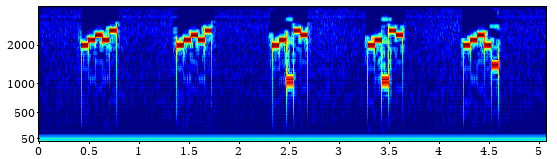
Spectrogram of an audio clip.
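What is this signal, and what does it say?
Five-tone selective call (ZVEI), heard as quick runs of five tones, tones of about 70 ms. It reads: 89099 89099 89110 89110 89084
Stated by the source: ZVEI five-tone selective call received on SDR.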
